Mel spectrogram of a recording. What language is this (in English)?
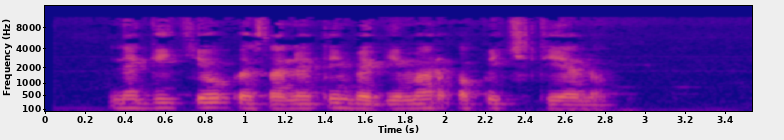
Luo (Kenya and Tanzania)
